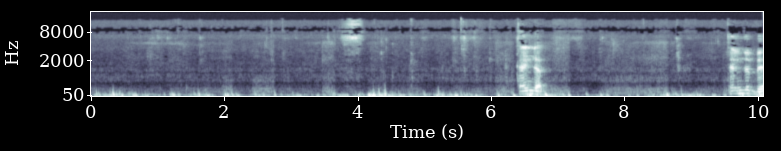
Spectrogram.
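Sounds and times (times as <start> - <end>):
man chewing wetly: 7.8 - 9.5.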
